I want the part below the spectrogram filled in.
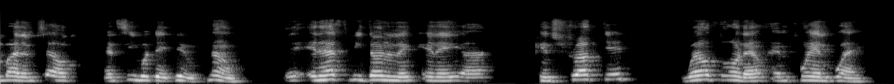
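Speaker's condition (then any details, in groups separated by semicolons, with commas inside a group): Spastic quadriplegic cerebral palsy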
